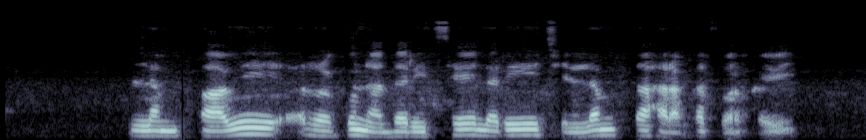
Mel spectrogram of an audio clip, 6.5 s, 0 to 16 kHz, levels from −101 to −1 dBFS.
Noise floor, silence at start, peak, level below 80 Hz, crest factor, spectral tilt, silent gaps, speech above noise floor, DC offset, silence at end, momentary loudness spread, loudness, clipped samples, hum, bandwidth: -79 dBFS; 1 s; -10 dBFS; -78 dBFS; 18 dB; -8.5 dB/octave; none; 53 dB; under 0.1%; 0.55 s; 13 LU; -27 LUFS; under 0.1%; none; 7.8 kHz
